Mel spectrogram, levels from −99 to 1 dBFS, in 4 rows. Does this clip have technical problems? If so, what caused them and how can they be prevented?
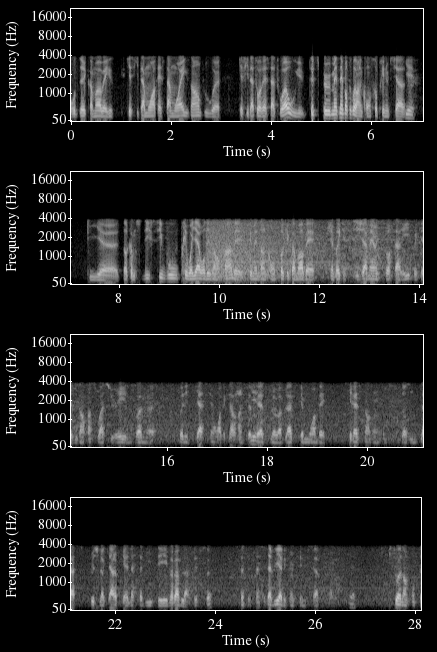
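Yes. There are five kinds of fault.

Noise suppressor artifacts run through the whole clip. The suppressor lowers frequency bands it judges to be steady noise by about 20 dB, frame by frame. The background drops away between phrases and comes back under the speech, leaving a fluttering, watery residue and a thinned voice. Because each band is gated separately and the gating changes from frame to frame, the remaining noise moves instead of sitting as a steady bed. Prevention: reduce the room noise at the microphone and use milder suppression or turn it off.

The Bluetooth CVSD headset codec is also present throughout. The audible band runs from about 250 Hz to 3.6 kHz, so the sound is plainly narrowband, with scratchy sibilants and a granular hiss under the speech. This fits the 64 kbit/s one-bit-per-sample CVSD link used in headset mode. 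Its adaptive step size cannot follow fast, loud high-frequency content, which causes slope-overload distortion on those sounds. Prevention: record over a wideband link such as mSBC or LC3, or use a wired microphone.

Speech cut by the noise suppressor happens three times. The first is between 1.14 and 2.7 s, after "dire comment ah ben" and before "ou euh". There the soft parts are swallowed, totalling around 150 ms and dropping by up to about 15 dB. The second is from 12.17 to 12.51 s, where roughly 100 ms is lowered by up to about 9 dB. The third and largest runs from 13.21 s to the end: about 7 s of low-level speech is lowered, by up to about 22 dB. In each case the suppressor classified quiet consonants and word endings as noise. Prevention: use a less aggressive suppressor with a speech-presence detector.

Bluetooth headset packet repeated occurs from 4.83 to 4.85 s, just before "peux mettre n'importe quoi", and again at 22.05 s. 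Each time about 11 ms of audio is replaced by the previous packet decoded again, which fits three lost packets. The result is a short buzzy tick as the same few milliseconds of audio repeat. Prevention: keep the headset close to the phone, away from body shielding and 2.4 GHz interference.

Noise suppressor catching up appears from 9.73 to 14.44 s, starting after "si vous prévoyez avoir". The room noise itself rises by about 24 dB at around 9.5 s. That rise is a real feature of the room, not a fault. The suppressor's noise estimate lags behind it, so the noise first comes through with little reduction and then fades over about 4.7 s as the estimate settles at about 16 dB of reduction. Prevention: use a suppressor with faster noise tracking, or avoid sudden changes in background noise.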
